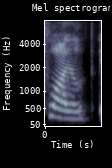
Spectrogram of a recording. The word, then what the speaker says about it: wild: اوكي كل الحاجات دي بتحسب long i عشان ال i جا بعدها اما n و d اما l و d. ازاي؟ كلمة wild it's spelled w i L D wild W I L D.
